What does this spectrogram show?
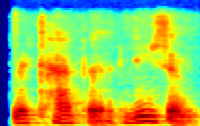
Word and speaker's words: metabolism: on yeah yeah yeah he only starts on the second you metabolism yeah this is what you pronounce it so with metabolism metabolism it should be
